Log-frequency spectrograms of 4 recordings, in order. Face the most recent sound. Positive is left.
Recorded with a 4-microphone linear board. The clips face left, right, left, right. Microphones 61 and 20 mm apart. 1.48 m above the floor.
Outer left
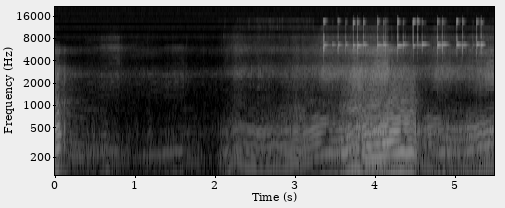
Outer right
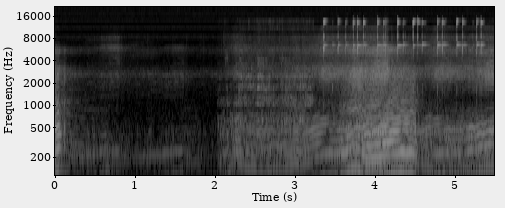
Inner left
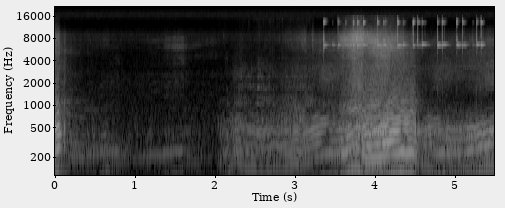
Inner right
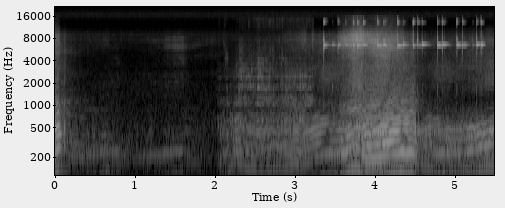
turn(degrees=-40)  # may be behind; listen again after turning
